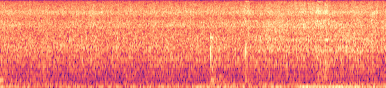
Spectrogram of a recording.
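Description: Snake gourd frying on high flame in a pan, a steady bright sizzle and hiss running throughout with faint stirring scrapes, close and continuous with no talk.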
